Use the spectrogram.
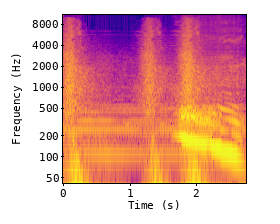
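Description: A jaguar roars: two short breathy snarls, then a loud, deep roar that slides downward in pitch and holds to the end. No voices are heard.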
